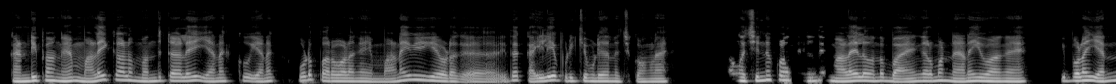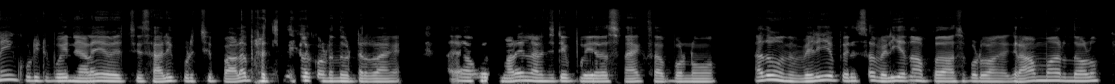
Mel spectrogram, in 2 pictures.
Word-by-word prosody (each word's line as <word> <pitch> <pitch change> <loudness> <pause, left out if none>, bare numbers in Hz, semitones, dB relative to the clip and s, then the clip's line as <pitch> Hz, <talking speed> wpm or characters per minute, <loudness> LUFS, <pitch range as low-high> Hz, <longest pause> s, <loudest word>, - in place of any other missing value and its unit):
கண்டிப்பாங்க. 170 +4 +2 0.2
மழைக்காலம் 195 +2 0
வந்துட்டாலே, 165 +2 0 0.2
எனக்கு, 155 +3 -5 0.2
எனக்கு 155 +4 -5 0.2
கூட 185 +4 0
பரவாயில்லங்க. 150 -2 +1
என் 130 0 -4
மனைவியோட 180 -1 +1 0.5
இத, 195 - -4
கையிலயே 150 +9 +3
பிடிக்க 155 0 -3
முடியாதுன்னு 150 -1 +2
வச்சுக்கோங்களேன். 135 +1 -3 0.6
அவங்க 165 0 0
சின்ன 180 +3 +3
குழந்தைலருந்தே 185 -3 -2
மழையில 160 +5 +4
வந்து 165 +1 0
பயங்கரமா 155 +6 +1
நனைவாங்க. 145 0 +3 0.5
இப்போலாம் 170 +3 +3
என்னையும் 200 +7 0
கூட்டிகிட்டு 170 -2 -3
போய் 160 0 +4
நனைய 150 +3 +3
வச்சு, 145 +1 -3
சளி 135 +5 +2
பிடிச்சு, 150 0 -4 0.2
பல 130 +3 +1
பிரச்சனைகள 155 +2 0
கொண்டு 155 -2 0
வந்து 145 0 +2
விட்டுடுறாங்க. 135 0 -2 0.5
அது - - -5
அவங்களுக்கு 160 -1 -1
மழையில 175 +5 +2
நனைஞ்சிட்டே 155 0 +1
போய், 140 -1 +3
எதாவது 140 0 0
ஸ்நாக்ஸ் 135 +1 -4
சாப்பிடணும். 135 -1 -1 0.5
அதுவும், 210 +2 +4
இந்த 150 -2 +1
வெளிய 180 +7 +3
பெருசா 160 +3 -2
வெளியே 165 +3 +3
தான் 175 -2 0
அப்ப 150 0 -7
ஆசைப்படுவாங்க. 140 -1 -2
கிராமமா 170 +6 +1
இருந்தாலும், 165 +1 0
155 Hz, 140 wpm, -22 LUFS, 145-170 Hz, 0.6 s, மழையில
